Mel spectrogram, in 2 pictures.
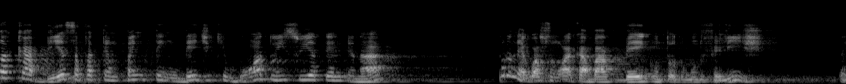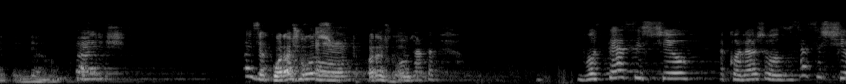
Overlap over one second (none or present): none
